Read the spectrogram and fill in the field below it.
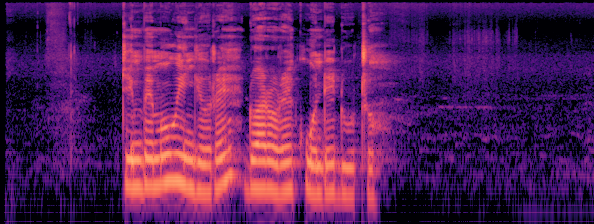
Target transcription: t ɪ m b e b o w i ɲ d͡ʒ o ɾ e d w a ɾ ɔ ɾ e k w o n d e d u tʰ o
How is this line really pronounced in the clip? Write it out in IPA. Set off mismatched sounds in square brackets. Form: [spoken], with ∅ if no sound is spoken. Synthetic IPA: t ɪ m b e [m] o w i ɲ d͡ʒ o ɾ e d w a ɾ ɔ ɾ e k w o n d e d u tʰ o

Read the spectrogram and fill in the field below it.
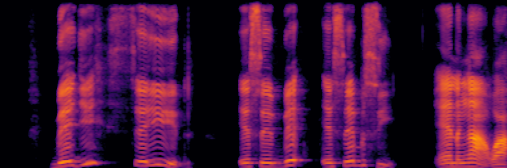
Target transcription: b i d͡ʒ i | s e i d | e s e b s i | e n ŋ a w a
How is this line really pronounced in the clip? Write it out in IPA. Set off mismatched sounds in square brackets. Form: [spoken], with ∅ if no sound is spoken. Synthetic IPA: b [e] d͡ʒ i | s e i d | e s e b s i | [ɛ] n ŋ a w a

